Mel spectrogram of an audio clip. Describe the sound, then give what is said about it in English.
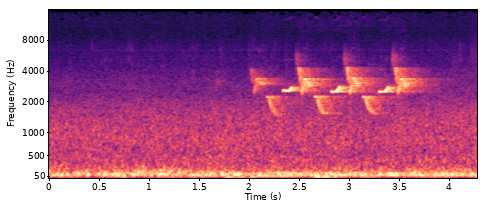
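A bird calls four times in quick succession, each note a bright, sliding chirp, heard fairly clearly over a steady low rumble after a couple of seconds of background noise. “Oh, no, that, I think that bird.”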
